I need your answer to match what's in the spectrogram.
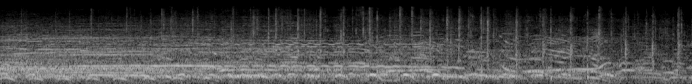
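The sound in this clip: A rally crowd of many voices shouts and chants together, loud and sustained for the full seven seconds, with a slight drop in level near the end.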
